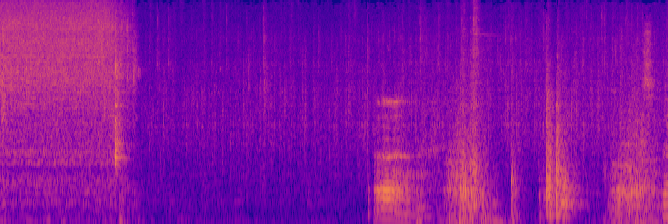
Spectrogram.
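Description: An egg fries on a hibachi griddle beside heated rice, a loud broad sizzle at the start that drops to a low hiss, followed by a voice speaking over the cooking.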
